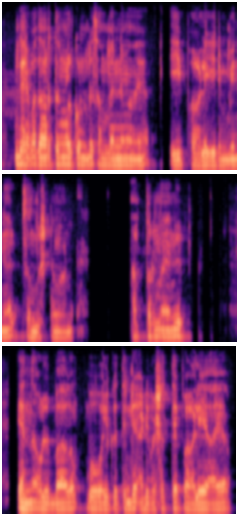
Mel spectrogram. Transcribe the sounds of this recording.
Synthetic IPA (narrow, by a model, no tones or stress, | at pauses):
ɡɐɾɐbɐd̪aːrt̪ʰɐŋːɐɭko̞ɳɖɨsɐmbʱɐnːɐmaːjɐiːpʰaːɭiːɾumbinaːlsɐmbuʂʈɐmaːɳɨ | ɐpːɐrmaːnil | e̞nːɐuɭbaːɣɐmbo̞ːʋɐlkːɐt̪ːinde̞ɐɽiʋɐʂɐt̪ːe̞paːɭijaːjɐ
